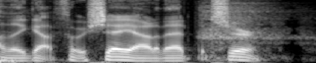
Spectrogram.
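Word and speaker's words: Faucher: And someone was like, no, it's not Fowler. It's Fauché. It's big league pronunciation. Yeah. I don't know how they got Fauché out of that, but sure.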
